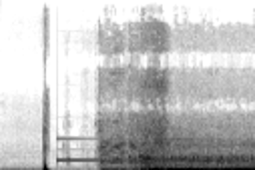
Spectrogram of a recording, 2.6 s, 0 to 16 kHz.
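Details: 2001 Ram 3500 diesel that had a no-crank condition: short beep, quick crank, catches at once and settles into steady even idle; starter and start are good.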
